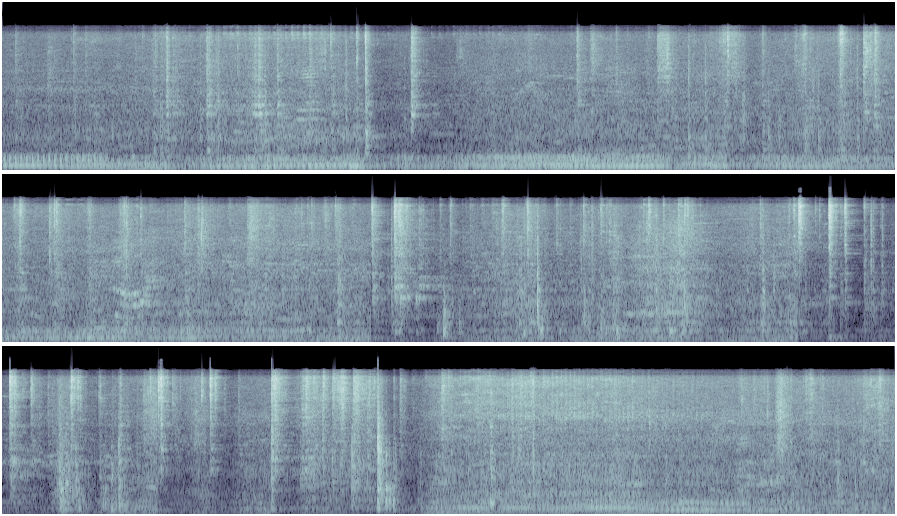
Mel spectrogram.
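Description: Metal clicks and rattles of a stand fan's wire guard and its rim clips being pried open with a screwdriver, coming thickest in the middle of the stretch. Under them a low steady drone runs in the background, dropping away in the middle and returning near the end.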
